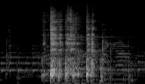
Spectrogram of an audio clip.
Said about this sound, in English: What am I looking at? It's a kitchen set of pots and pans.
